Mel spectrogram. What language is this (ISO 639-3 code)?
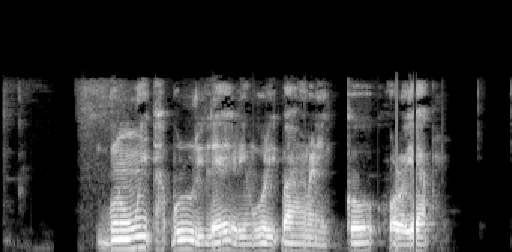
mdd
